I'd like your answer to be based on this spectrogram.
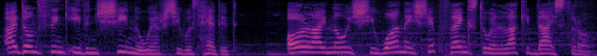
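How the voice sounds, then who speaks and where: Here the same kind of performance carries a fairly high, fairly bright female voice at a moderate pace, still near a natural speaking voice. She plays a proud, commanding woman in charge in a game cutscene, poised and dramatic yet reflective. Soft music lingers behind her.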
